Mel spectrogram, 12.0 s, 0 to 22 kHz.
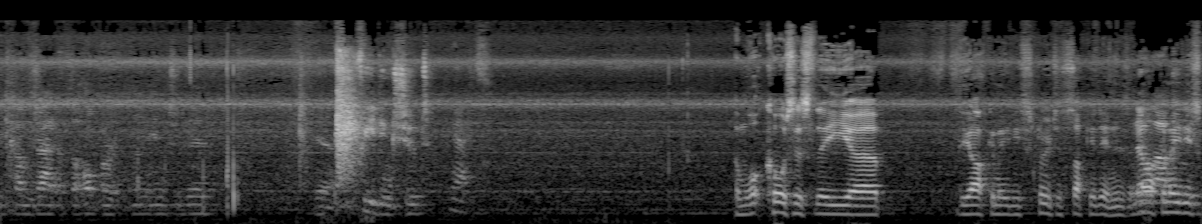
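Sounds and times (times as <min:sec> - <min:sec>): machinery hum with high whine: 0:00.0 - 0:12.0.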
